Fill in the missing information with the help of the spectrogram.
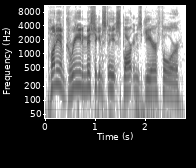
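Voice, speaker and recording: High-voiced male baseball play-by-play announcer. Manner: measured, building to excited calls on big plays. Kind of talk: radio sports commentary. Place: outdoor ballpark broadcast.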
